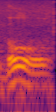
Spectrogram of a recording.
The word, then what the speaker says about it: Bul: And that'll be Bul, that's spelled B-O-O-L. In English they spell it B-U-L, which is a little different.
